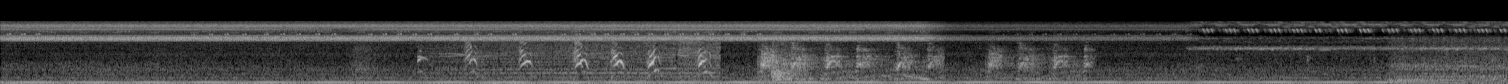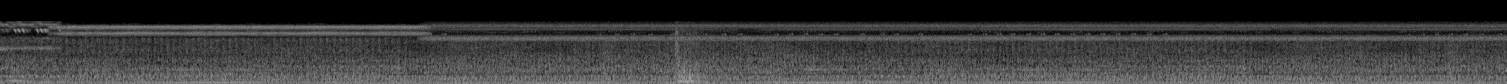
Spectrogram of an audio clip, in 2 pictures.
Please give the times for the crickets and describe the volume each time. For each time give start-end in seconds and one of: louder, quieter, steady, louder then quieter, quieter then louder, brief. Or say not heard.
0.0-30.1 quieter.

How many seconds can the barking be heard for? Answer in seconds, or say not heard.
7 s.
